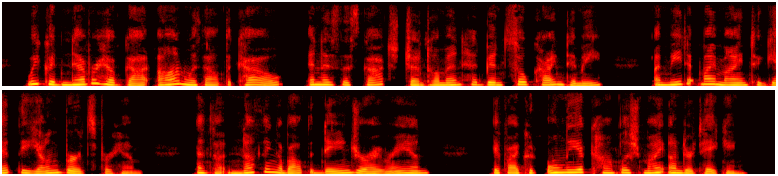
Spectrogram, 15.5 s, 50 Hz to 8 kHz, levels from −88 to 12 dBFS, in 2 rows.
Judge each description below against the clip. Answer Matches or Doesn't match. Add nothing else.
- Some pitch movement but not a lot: Matches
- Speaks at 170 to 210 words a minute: Matches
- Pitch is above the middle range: Matches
